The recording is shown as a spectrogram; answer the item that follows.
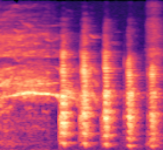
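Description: A man laughing hard: a high, drawn-out rising squeal that breaks into a run of short laughs, about four a second.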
